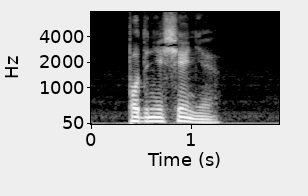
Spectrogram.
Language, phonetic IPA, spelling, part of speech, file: Polish, [ˌpɔdʲɲɛ̇ˈɕɛ̇̃ɲɛ], podniesienie, noun, Pl-podniesienie.ogg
